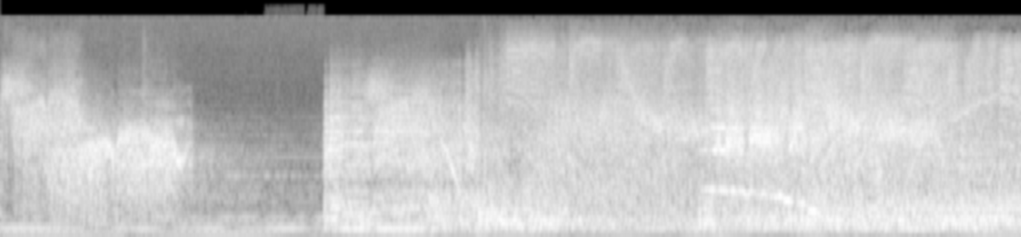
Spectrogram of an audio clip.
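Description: The energy cannon at the prow of the starship Argo fires with a loud, sustained roar over a low droning hum, then heavy rumbling explosions and a falling whine follow as it smashes enemy screening ships and Nazca's battleships, intense.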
